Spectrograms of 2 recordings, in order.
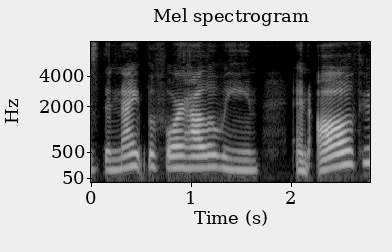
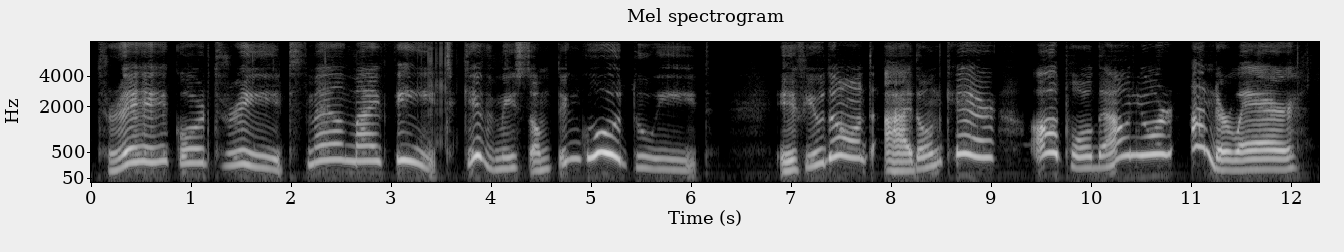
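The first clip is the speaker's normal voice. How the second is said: exaggerated, pitched-up vampire voice; 5 semitones higher than usual. Reading aloud a character's Halloween rhyme in costume: Dracula voice. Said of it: "gave his best Dracula voice".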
